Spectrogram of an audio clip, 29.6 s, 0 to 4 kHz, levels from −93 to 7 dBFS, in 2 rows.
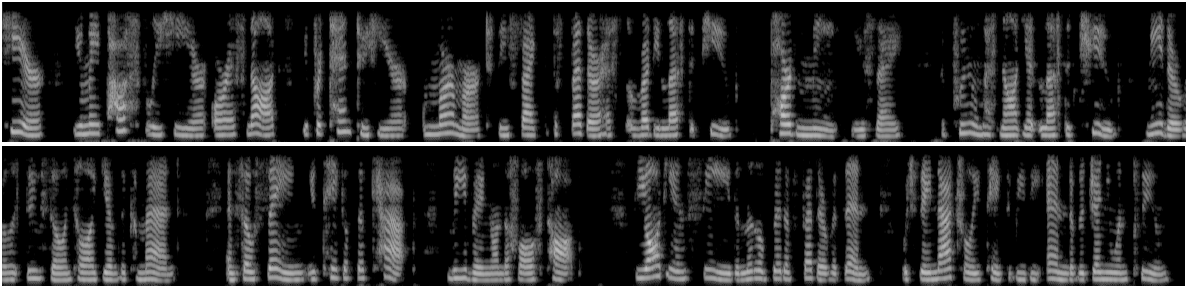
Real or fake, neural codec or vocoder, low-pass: real; none; 3.6 kHz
